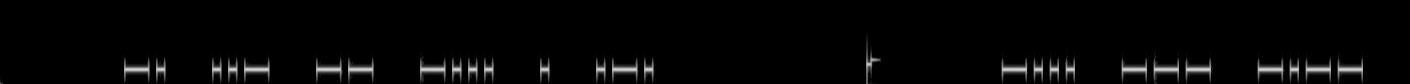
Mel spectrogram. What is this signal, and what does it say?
Morse code, heard as a keyed tone, about 15 wpm, spaced as for 11 wpm, 700 Hz. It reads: NUMBER BOY
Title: 2x Character Spacing - Top 200 Words - 15wpm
